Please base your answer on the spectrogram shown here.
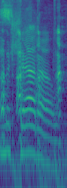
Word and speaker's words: Machado: Machado. I phonetically spelled it because I butchered it this morning, and I apologized already.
